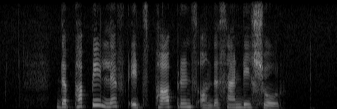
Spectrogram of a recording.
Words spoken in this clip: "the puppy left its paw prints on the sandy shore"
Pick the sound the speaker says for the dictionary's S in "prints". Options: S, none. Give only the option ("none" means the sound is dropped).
S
